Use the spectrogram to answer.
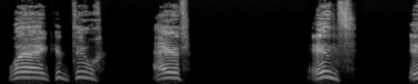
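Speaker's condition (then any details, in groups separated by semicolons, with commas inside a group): Cerebral palsy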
